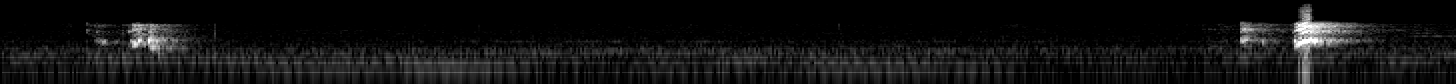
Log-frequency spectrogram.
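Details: French Bulldog making funny noises while trying to bark: two short, strained, husky bursts about six seconds apart, a soft hum underneath between them.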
